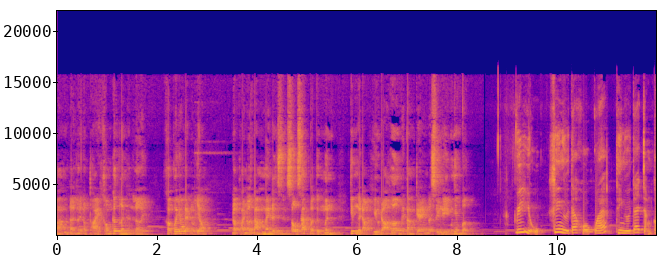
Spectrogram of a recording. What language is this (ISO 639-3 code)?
vie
